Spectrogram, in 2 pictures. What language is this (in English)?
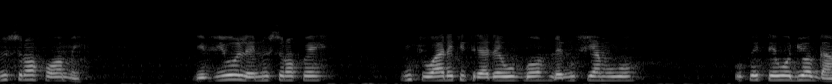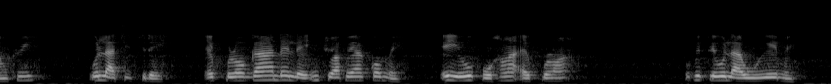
Ewe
